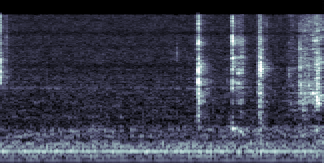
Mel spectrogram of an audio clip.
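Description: Quiet room with a steady low hum. In the second half there are a few faint light clicks as a small bottle cap and bottle are handled over a jar while a capful of liquid is added.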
